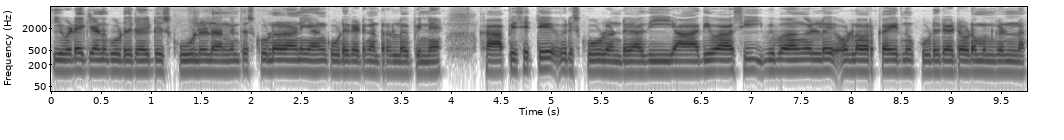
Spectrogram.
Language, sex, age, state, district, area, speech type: Malayalam, male, 30-45, Kerala, Wayanad, rural, spontaneous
